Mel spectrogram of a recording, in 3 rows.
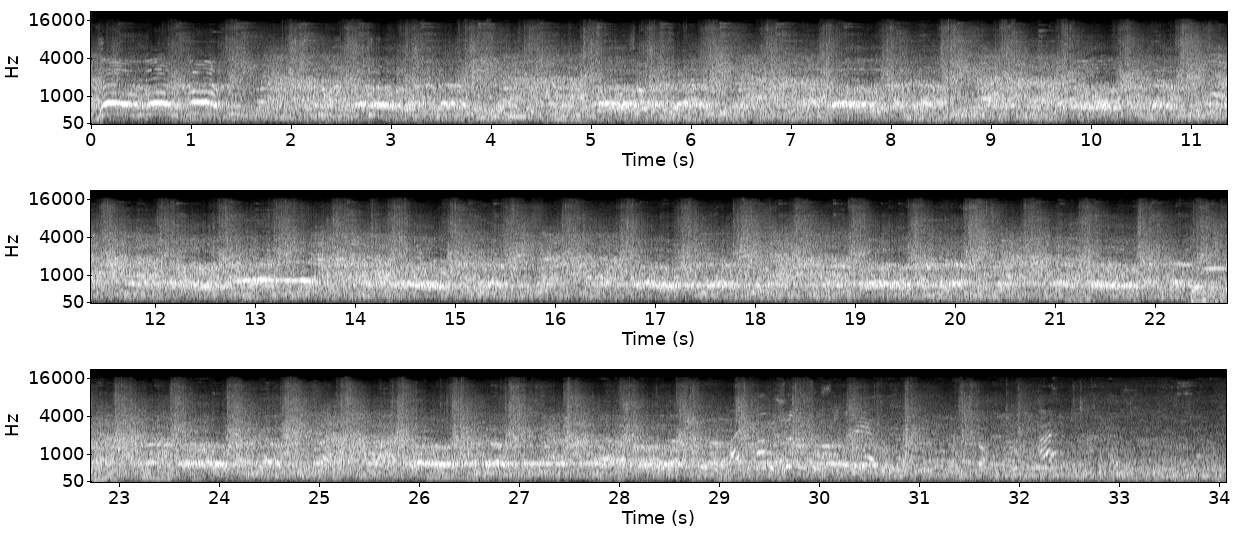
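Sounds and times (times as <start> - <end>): crowd chanting together: 0.0 - 32.3
steady percussive beat: 16.8 - 27.4.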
